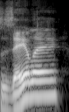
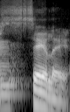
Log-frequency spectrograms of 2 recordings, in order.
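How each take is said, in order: First: The word begins with a Z sound. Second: The word begins with an S sound.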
